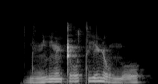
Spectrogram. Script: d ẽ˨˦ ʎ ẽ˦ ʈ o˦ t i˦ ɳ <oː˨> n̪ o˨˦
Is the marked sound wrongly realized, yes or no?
yes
